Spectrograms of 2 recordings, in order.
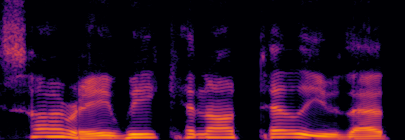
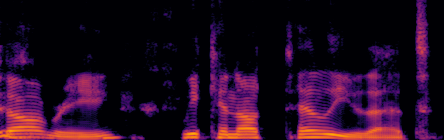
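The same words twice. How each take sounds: First: Put-on higher-pitched robot with a British accent. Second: Higher-pitched retro robot. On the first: Host imagines a robot refusing to share secrets, British robot voice. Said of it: "I don't know why I made him British". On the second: Acted. Host redoes his robot refusing a secret, robot voice. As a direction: deliver it as an old-fashioned talking machine. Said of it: "that's what it would sound like".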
